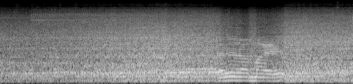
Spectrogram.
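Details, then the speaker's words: Mazda 5 on a hoist, drive wheels off the ground running at about 40 mph, listened with a stethoscope; steady droning growl with wavering hum, wheel bearing noise from a worn pressed-in wheel bearing. "I'm gonna show you how to listen for a wheel bearing noise we've got a Mazda over here"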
